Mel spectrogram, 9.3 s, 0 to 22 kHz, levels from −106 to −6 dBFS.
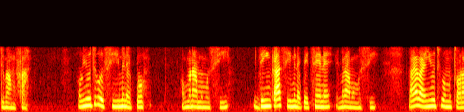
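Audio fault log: Nothing stood out on listening to this speech.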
